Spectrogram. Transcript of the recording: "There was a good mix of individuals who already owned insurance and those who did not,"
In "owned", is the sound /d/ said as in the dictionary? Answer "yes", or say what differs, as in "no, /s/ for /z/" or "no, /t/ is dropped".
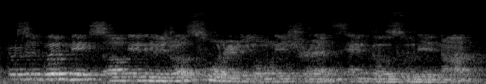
no, /d/ is dropped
